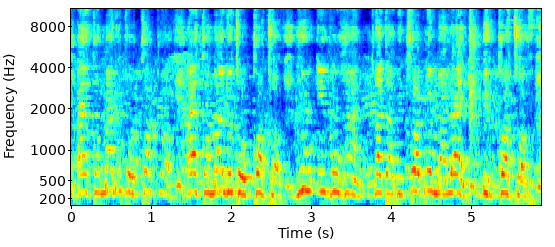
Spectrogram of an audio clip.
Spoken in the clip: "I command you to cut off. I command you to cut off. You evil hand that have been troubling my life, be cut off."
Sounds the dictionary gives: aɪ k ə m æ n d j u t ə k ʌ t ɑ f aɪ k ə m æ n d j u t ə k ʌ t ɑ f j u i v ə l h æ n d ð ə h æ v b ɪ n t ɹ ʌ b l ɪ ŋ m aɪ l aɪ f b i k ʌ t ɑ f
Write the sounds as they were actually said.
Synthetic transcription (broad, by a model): aɪ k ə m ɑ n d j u t ə k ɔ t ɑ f aɪ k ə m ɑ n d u t ə k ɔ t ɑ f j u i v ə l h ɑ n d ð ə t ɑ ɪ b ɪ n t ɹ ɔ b ɪ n m aɪ l aɪ f b i k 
